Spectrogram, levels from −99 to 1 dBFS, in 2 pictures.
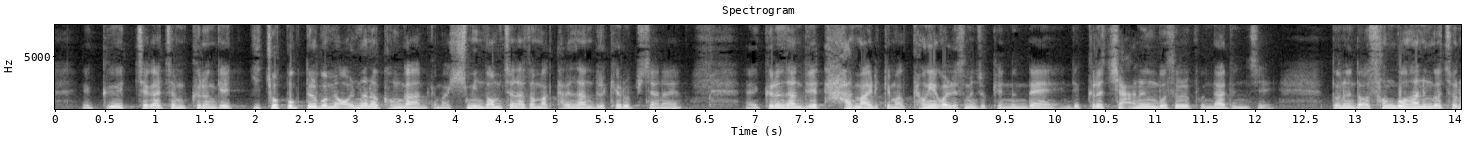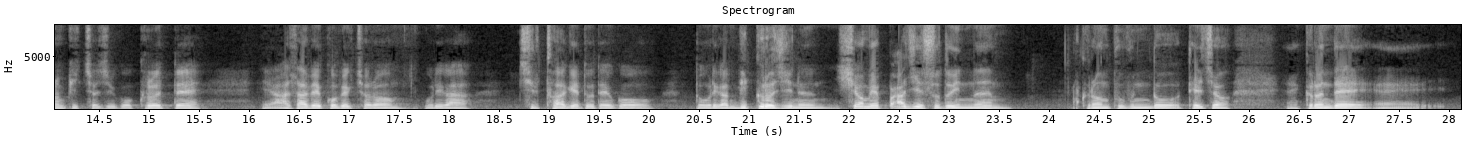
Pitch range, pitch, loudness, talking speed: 115-140 Hz, 125 Hz, -15 LUFS, 305 characters per minute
